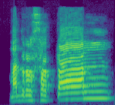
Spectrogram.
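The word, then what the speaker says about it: مدرستانِ: মাদ্রাসাতে, মাদ্রাসাতানি, মাদ্রাসাতান, উপরে কোনোটি নয়, মাদ্রাসাতানি। তার মানে নুন জের নি, নুন কাসরা নি।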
